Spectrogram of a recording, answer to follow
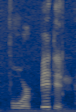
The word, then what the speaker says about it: forbidden: is the D so listen when I say the word forbidden okay you hear how my tongue hits the top of my mouth forbidden forbidden forbidden forbidden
